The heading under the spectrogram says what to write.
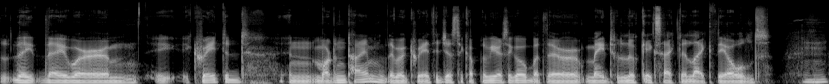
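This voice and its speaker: The speaker has a Swedish accent and talks at a moderate pace with very even loudness. The sound is dry and close with no echo, with noticeable background noise. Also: man, very deep, low pitch for a man, ordinary pitch variation. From Sweden, Gothenburg. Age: 30s. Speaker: game collector. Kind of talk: casual chat.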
